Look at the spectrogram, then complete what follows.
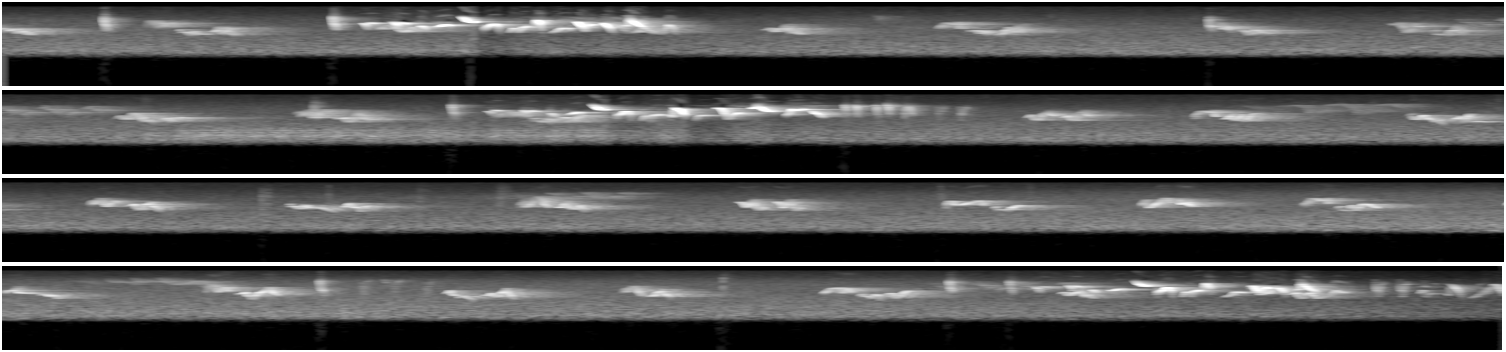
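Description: Canada warbler singing: short high notes about once a second, broken three times by a louder, rapid, jumbled burst of song, near the start, about ten seconds in, and near the end.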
